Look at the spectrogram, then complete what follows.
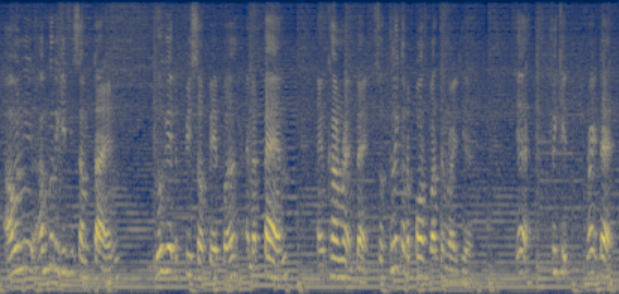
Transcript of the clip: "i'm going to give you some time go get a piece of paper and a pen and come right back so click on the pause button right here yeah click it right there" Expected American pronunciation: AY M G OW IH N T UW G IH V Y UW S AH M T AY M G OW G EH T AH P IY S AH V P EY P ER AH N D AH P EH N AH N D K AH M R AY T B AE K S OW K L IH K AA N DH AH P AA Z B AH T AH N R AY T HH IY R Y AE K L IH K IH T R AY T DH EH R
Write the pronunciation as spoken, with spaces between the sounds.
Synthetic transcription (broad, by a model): AY M G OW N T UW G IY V Y UW S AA M T AY M G OW G EH T AH P IY S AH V P EY P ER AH N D AH P EH N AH N K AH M R AY T B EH K S OW K L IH K AA N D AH P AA S B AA T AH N R AY T HH IY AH Y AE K L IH K IH T R AY T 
